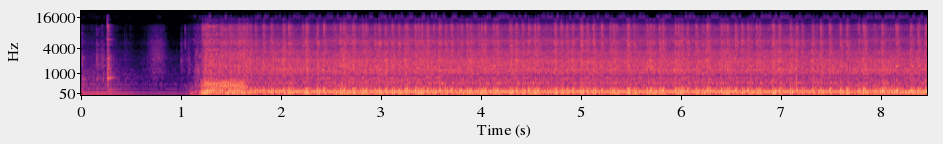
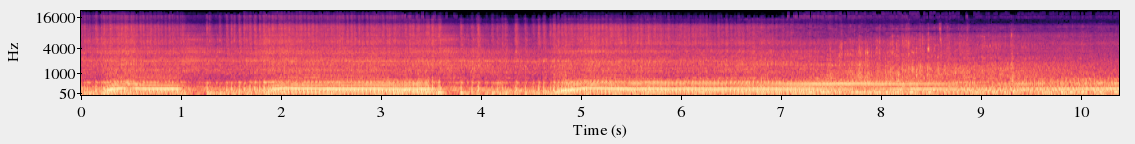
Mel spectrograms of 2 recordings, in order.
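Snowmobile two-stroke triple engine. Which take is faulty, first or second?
second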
